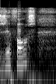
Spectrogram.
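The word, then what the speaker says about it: xiphos: smell xip H OS I think it's pronounced as if us and this was a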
